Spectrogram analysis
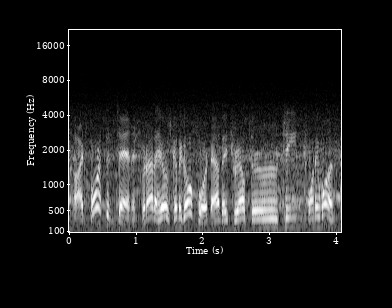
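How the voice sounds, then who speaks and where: A man's voice: on the high side, fast talker. An American man calling live football play-by-play on the radio, in short clipped phrases that follow the action. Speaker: play-by-play sports announcer. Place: outdoors at a stadium. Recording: dull, noisy 1970s radio recording.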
